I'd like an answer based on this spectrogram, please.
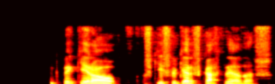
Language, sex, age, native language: Icelandic, male, 50-59, Icelandic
